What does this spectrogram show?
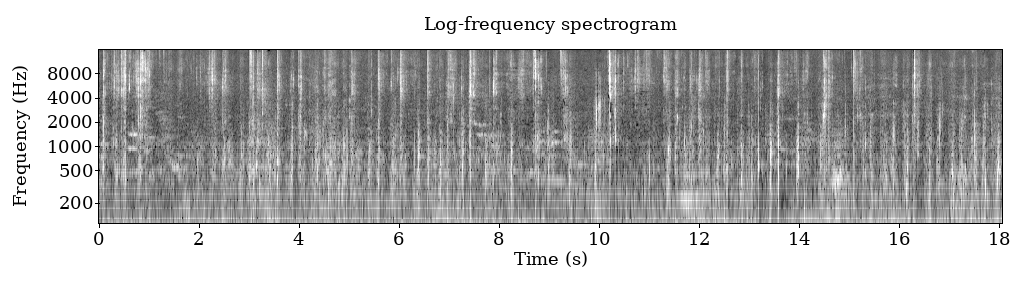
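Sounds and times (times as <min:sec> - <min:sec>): person chewing meat: 0:00.0 - 0:18.0
wet mouth clicks: 0:01.8 - 0:18.0.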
